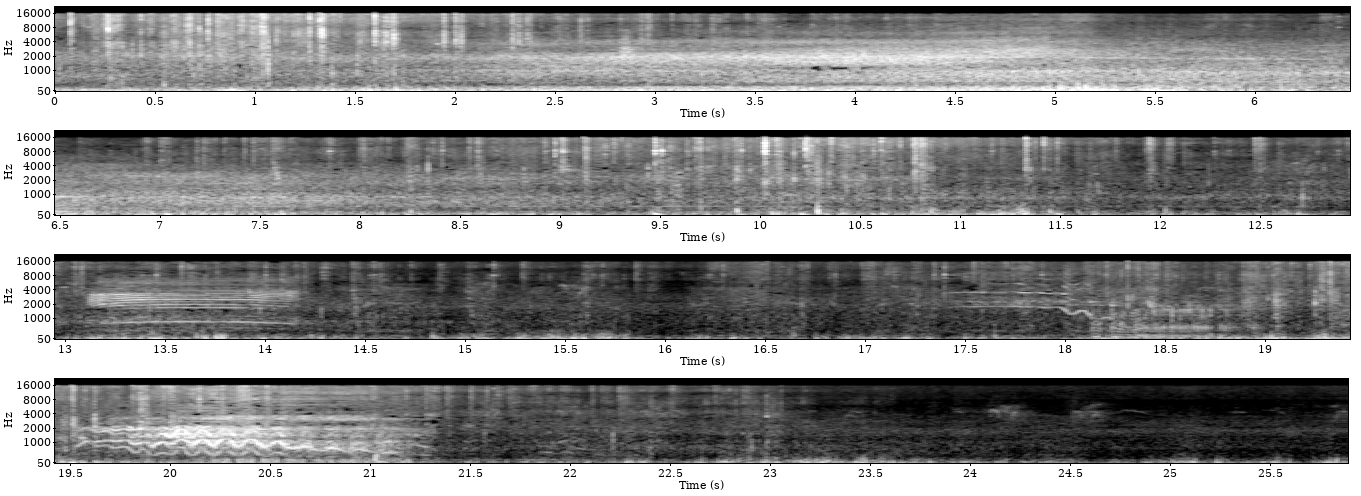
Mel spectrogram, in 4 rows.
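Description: Hoofbeats of a ridden mustang gelding moving in a sand round pen, loudest in the first five seconds as the horse passes close by. A horse whinnies about 13 seconds in, and there is another short call around 20 seconds.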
